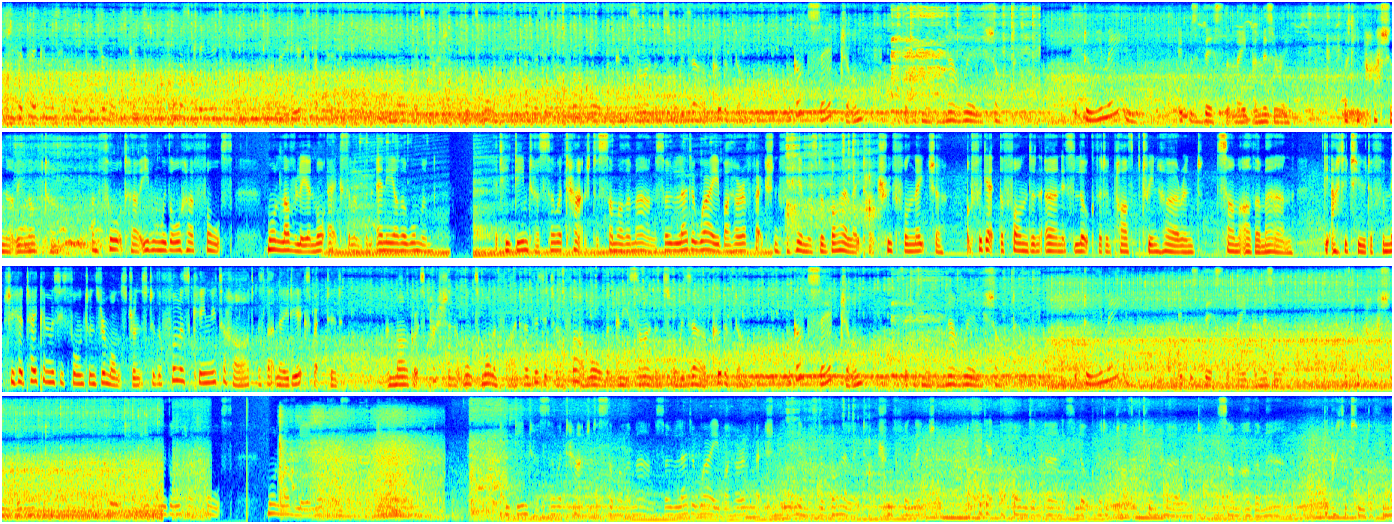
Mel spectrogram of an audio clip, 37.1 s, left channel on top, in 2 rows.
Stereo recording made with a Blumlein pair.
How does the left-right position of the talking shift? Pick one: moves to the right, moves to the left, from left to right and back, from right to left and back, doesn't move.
moves to the left.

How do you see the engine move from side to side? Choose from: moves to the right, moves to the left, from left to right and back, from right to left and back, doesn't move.
moves to the right.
